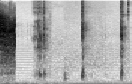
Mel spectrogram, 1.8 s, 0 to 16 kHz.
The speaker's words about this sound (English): Okay, so we're going to both roll 3 dice.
